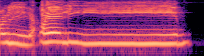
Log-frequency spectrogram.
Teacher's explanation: لام یہاں پر لام قمریہ ہے، ظاہر کریں گے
